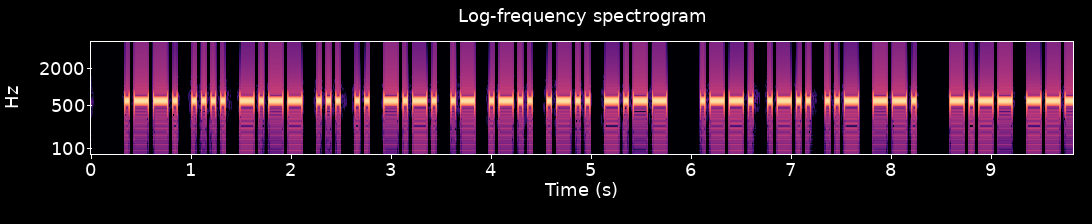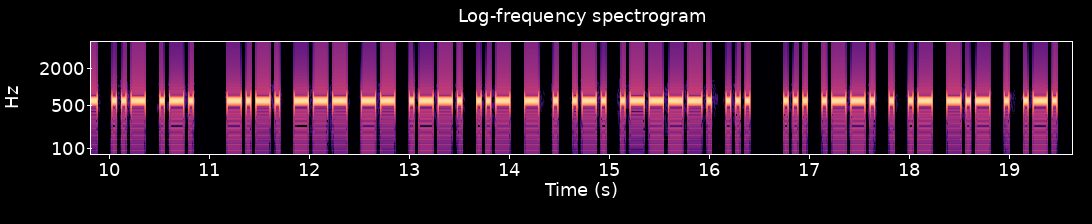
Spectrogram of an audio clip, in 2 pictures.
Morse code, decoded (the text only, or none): PHYSICALLY PLUG YOUR COMPUTER'S SPEAKER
